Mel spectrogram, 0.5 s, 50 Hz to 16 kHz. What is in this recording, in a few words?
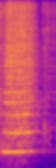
squeek; Sonic Foundry (Sony Creative Software); Ugly Remnants VOL-2; Beatstuff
